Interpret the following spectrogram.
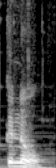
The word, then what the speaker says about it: know: that word is pronounced you might just say no but it's not know it's just no am i right how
